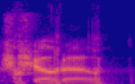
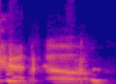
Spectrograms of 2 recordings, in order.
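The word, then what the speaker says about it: Chouteau: Yeah, I'm going to say it's not Shodo. It's Shodo, but yeah, that's fine.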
